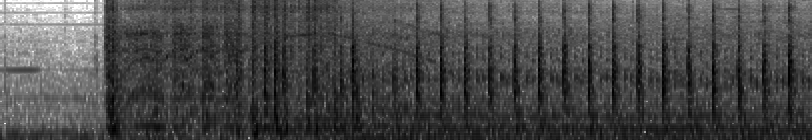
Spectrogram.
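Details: Diesel engine catches and settles to a sharp, even tapping about four times a second over the idle; a hard diesel knock.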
